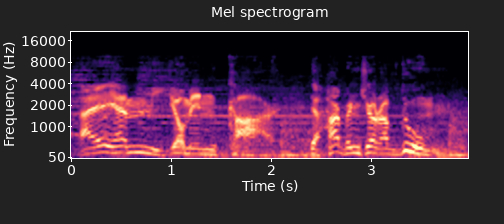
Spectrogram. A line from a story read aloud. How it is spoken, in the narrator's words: the warrior said with a sinister laugh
